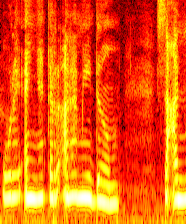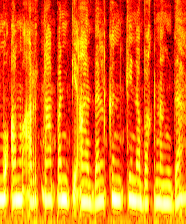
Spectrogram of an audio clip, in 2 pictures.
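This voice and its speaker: A woman's voice: fairly high pitch, steady tone, normal speed, a little mellow, no room sound. A woman with an Ilocano accent playing a cautious, loyal cousin in a radio drama, asking worried questions.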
